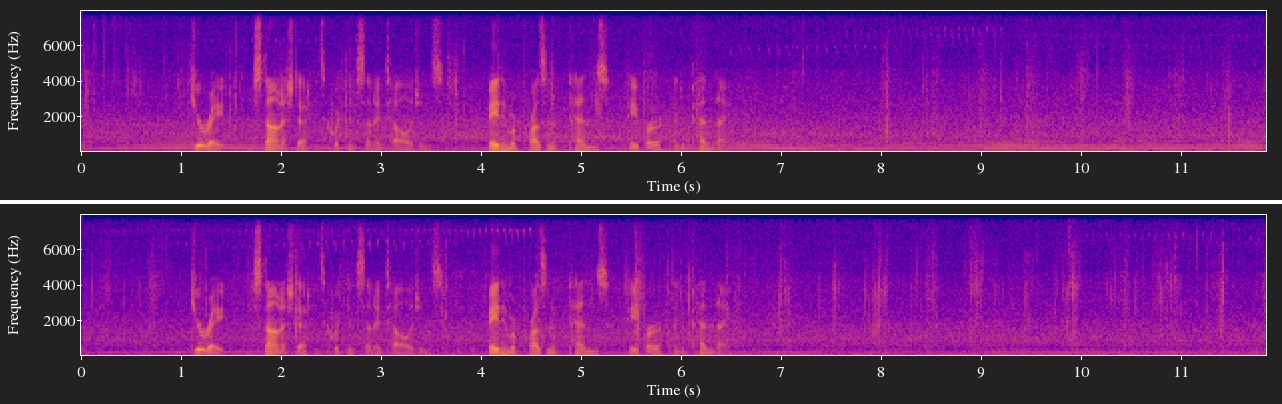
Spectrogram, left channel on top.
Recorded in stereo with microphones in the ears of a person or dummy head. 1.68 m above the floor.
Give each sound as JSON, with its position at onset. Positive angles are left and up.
{"t": 1.1, "sound": "a man speaking", "side_deg": 5}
